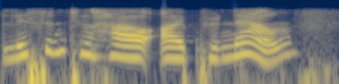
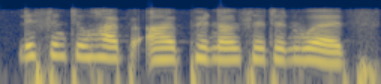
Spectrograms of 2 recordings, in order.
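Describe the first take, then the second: First: There is a clear pause after pronounce. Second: It flows on without a pause after pronounce. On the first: The speaker calls it right. "I paused" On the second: The speaker calls it wrong. "I don't say"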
